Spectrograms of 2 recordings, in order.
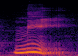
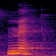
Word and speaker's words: me: If it is stressed in a sentence, you would pronounce it just as we do today, me. But if you're saying it quickly, then it becomes meh, and the E gets kind of dropped off.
